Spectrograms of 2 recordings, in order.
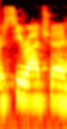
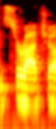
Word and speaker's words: sriracha: Am I saying it right, by the way? – Absolutely. I think I hear sriracha and sriracha a lot, and I think both those are just perfectly acceptable.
